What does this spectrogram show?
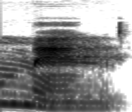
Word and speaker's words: men: Donc attention à la prononciation. A man, two men. Donc, a man, tout simplement, au pluriel devient un man. Donc, il faut enlever le A et le rajouter par un E.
